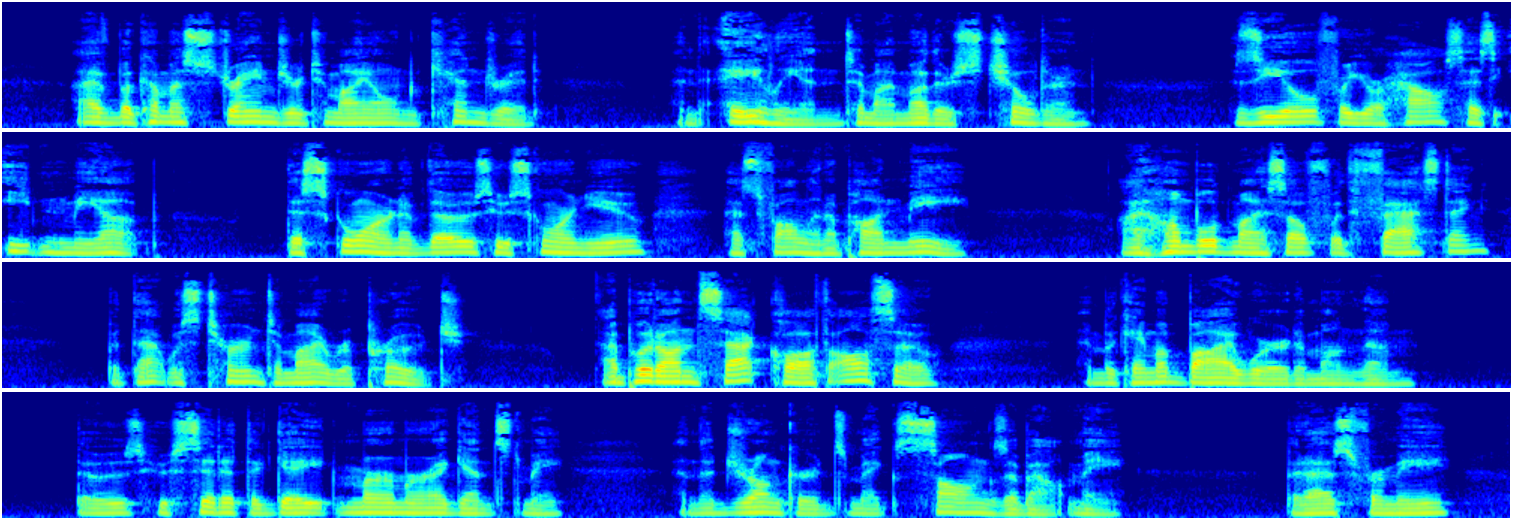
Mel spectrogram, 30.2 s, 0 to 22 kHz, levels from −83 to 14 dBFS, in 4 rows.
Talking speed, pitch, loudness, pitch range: 155 wpm, 125 Hz, -28 LUFS, 110-135 Hz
